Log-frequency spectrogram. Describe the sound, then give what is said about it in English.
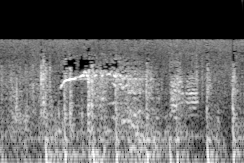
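Several old horses, tied up in their barn stalls, whinny and neigh with shuffling hooves and stamping underneath, a busy, restless stable sound throughout. “All those old nags tied up in their stalls?”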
